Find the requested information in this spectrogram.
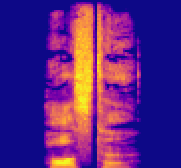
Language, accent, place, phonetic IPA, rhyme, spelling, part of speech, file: German, Germany, Berlin, [ˈhɔʁstə], -ɔʁstə, Horste, noun, De-Horste.ogg
- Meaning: nominative/accusative/genitive plural of Horst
